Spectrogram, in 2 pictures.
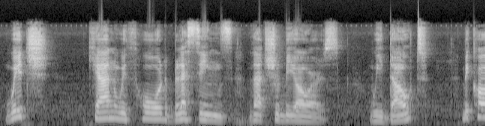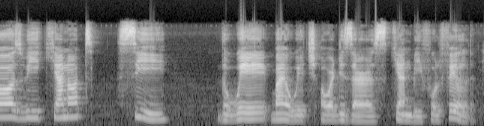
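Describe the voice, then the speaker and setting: A man reading a self-help audiobook aloud in a deliberate, emphatic, preacherly way. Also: mid-range voice. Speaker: audiobook reader and teacher.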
